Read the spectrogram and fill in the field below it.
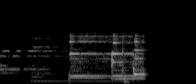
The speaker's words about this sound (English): Ooh, maybe that's a phone call.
